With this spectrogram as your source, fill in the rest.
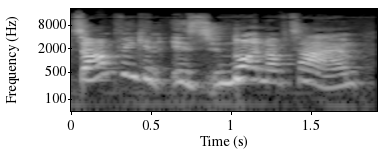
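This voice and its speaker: A young woman hosting a casual chat, laughing often and chiming in with quick slangy interjections. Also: high voice, animated, sharp tone. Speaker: channel host.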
